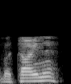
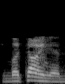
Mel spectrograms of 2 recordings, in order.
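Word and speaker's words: Batayneh: My email is Batina, which is the same as my last name.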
